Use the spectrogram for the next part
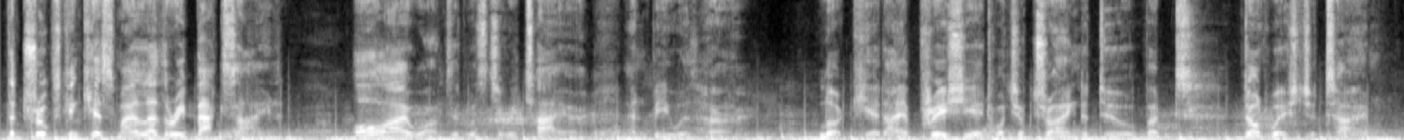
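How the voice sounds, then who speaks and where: An actor playing a drunk, bitter old alien general who talks in gruff, slurred self-pity. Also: male voice, low voice, lively intonation, slow pace, loud music behind the voice, exaggerated voice. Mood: scornful.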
